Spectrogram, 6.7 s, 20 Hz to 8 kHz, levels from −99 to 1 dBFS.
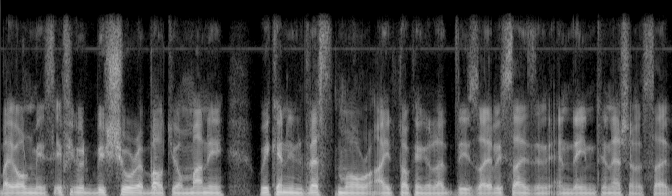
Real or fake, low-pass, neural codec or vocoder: real; 7.2 kHz; none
